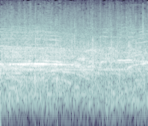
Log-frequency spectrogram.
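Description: audience cheering and applauding

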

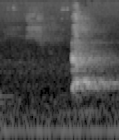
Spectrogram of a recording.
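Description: sneeze

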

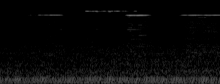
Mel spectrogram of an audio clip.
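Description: trucks

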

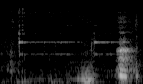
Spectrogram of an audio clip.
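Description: loud alarm going off

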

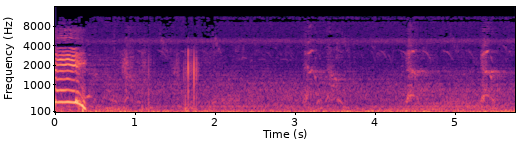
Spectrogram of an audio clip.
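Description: bird dog barking

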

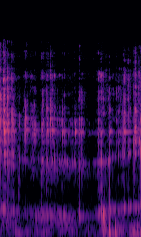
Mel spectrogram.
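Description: ice rattling

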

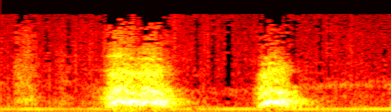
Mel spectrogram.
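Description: dog barking

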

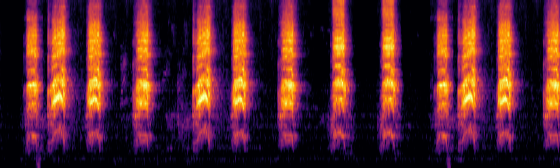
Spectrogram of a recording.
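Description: crow cawing

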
